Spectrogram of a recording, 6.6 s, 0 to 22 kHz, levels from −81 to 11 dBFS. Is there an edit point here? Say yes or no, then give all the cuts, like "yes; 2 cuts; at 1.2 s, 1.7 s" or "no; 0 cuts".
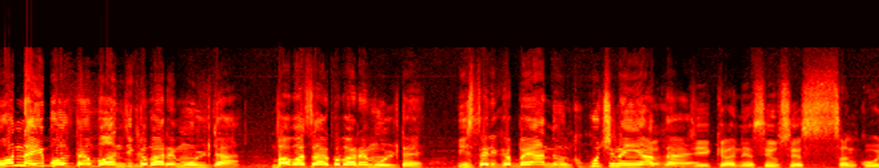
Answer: yes; 1 cut; at 5.3 s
